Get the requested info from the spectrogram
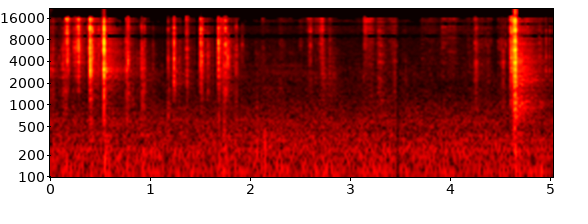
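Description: LEGO plastic bricks being pulled apart and handled: a scattering of light clicks, with one sharper snap about four and a half seconds in.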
